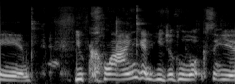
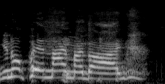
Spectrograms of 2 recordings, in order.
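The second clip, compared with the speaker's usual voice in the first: high-pitched voice called out from a distance; 5 semitones higher than usual. Game narrator voicing a party member objecting from the doorway, Lilith shouting from the doorway. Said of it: "Lilith just shouts from out the doorway".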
